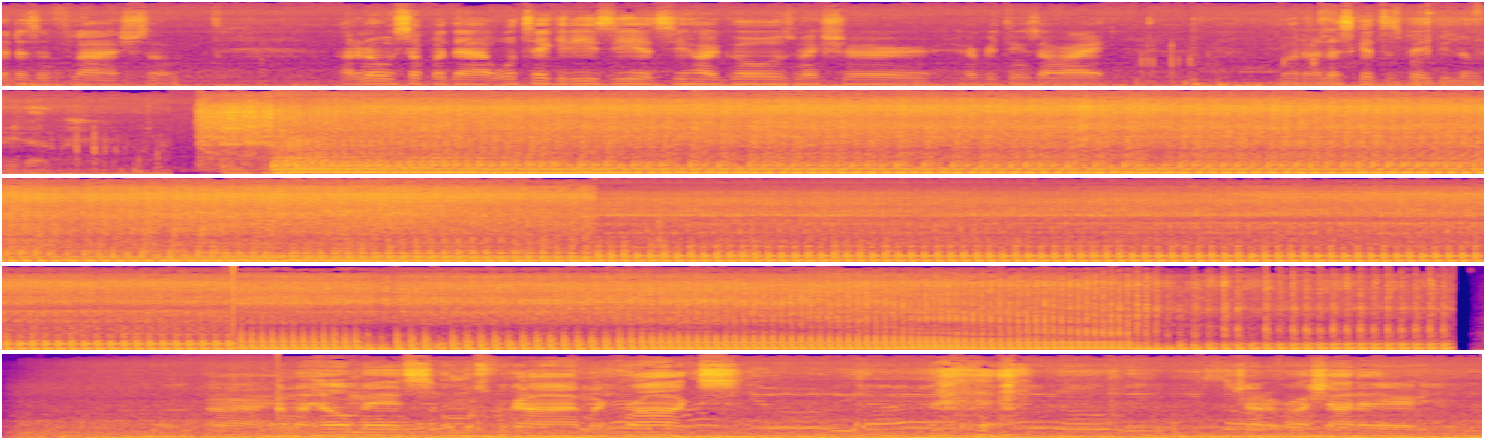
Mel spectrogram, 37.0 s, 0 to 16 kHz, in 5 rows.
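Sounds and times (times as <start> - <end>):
quad engine running: 8.4 - 29.5.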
